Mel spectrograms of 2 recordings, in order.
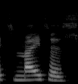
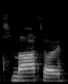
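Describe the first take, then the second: First: "tomatoes" with a long AY in the middle; imitated American pronunciation. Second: "tomato" with a broad AH in the middle; British pronunciation. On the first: Teasing streamer about their word, "tomatoes" said to-MAY-toes. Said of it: "I love how you say tomatoes". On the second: Shown as a demonstration. Contrasting own word with streamer's, "tomato" said to-MAH-to. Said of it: "instead of tomato".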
